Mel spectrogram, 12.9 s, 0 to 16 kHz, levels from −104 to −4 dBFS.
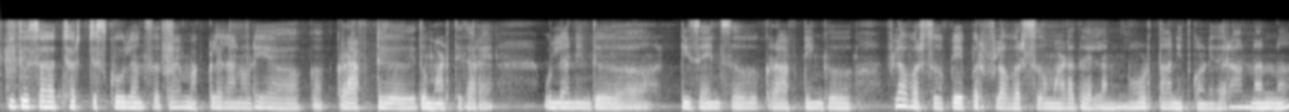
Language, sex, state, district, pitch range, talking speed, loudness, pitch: Kannada, female, Karnataka, Chamarajanagar, 155-170 Hz, 100 wpm, -17 LUFS, 160 Hz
